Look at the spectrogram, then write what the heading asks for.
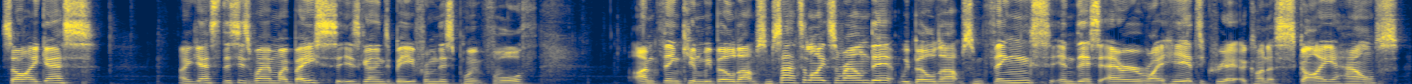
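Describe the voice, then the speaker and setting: Excitable guy narrating gameplay. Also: fairly high pitch, measured pace, clear, resonant tone. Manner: excitable, self-deprecating, laughs often. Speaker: gaming YouTuber. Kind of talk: casual gameplay commentary.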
